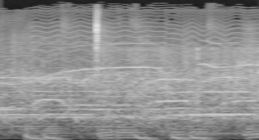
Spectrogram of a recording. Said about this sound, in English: I thought that was just so fun. Yes, and the crowd goes wild.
